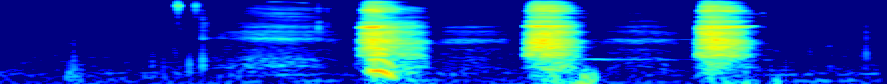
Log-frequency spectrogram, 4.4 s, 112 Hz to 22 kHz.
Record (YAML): exhalation_length: 4.4 s
exhalation_amplitude: 2310
exhalation_signal_mean_std_ratio: 0.38
survey_phase: beta (2021-08-13 to 2022-03-07)
age: 45-64
gender: Female
wearing_mask: 'No'
symptom_cough_any: true
symptom_runny_or_blocked_nose: true
symptom_onset: 3 days
smoker_status: Never smoked
respiratory_condition_asthma: true
respiratory_condition_other: false
recruitment_source: Test and Trace
submission_delay: 2 days
covid_test_result: Positive
covid_test_method: RT-qPCR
